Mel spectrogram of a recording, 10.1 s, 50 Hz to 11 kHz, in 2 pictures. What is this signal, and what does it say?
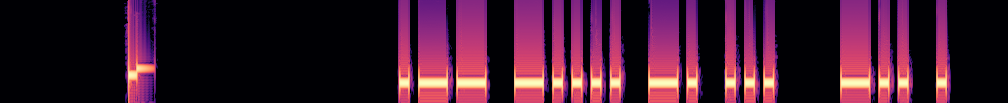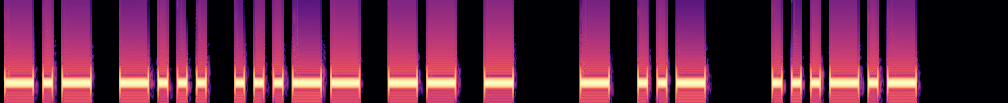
Morse code, heard as a keyed tone, about 25 wpm, 700 Hz. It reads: W6NS DE KB3MT TU <SK>
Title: Practice QSO - Exchange 4 - Ending - 25wpm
